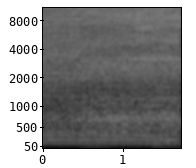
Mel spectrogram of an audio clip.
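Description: Steady broadband hiss of an espresso machine's steam wand, a heat-exchange or dual-boiler home unit, running continuously and fairly loud throughout with no voices.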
